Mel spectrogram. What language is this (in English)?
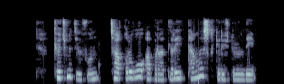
Uyghur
